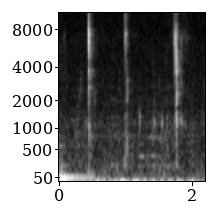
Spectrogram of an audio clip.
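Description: A person biting into and chewing a cheeseburger stacked with a chicken mayo sandwich: a soft bump at the start, then a few sharp, wet mouth clicks about half a second apart.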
